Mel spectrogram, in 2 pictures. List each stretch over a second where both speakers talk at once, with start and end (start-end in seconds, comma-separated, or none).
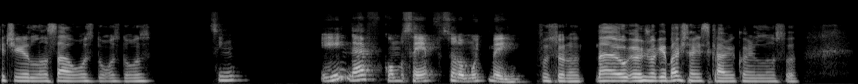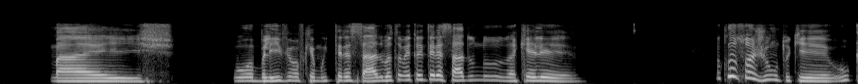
none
